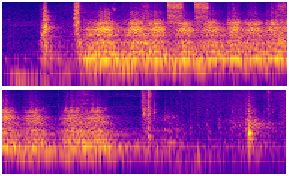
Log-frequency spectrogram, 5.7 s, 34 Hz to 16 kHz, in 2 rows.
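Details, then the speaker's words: Allis-Chalmers HD16 bulldozer unrun since the 1990s: cranking diesel catches and roars roughly for a few seconds on ether, then dies; fires on starting fluid but does not keep running. "look come here straight yeah look at that holy cow that thing is oh man if I have got to the Qui ether quicker I could have kept it running you know"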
